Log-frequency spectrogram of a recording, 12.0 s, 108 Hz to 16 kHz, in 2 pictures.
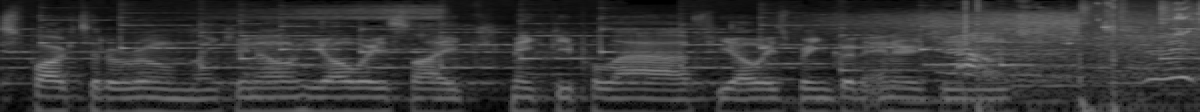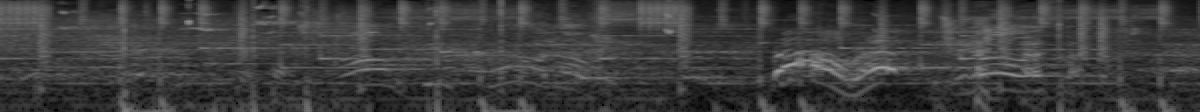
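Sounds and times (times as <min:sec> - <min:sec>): background music with deep bass: 0:00.0 - 0:12.0
voices and laughter: 0:07.9 - 0:12.0.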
